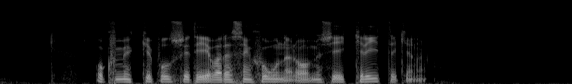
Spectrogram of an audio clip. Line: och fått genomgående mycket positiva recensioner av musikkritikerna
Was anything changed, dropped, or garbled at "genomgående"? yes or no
yes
